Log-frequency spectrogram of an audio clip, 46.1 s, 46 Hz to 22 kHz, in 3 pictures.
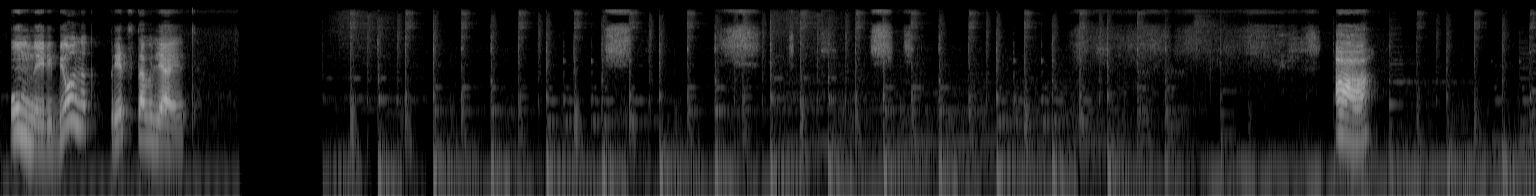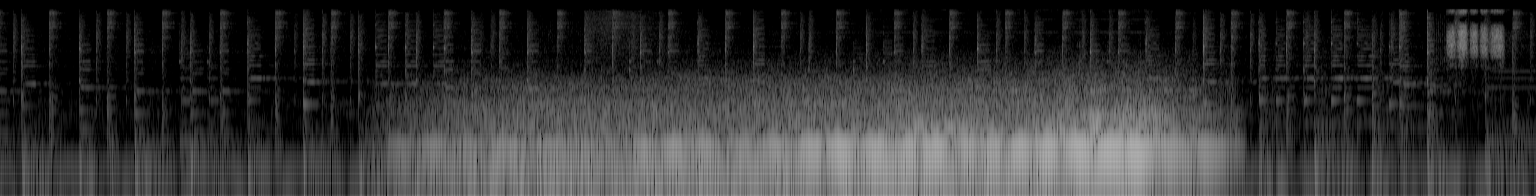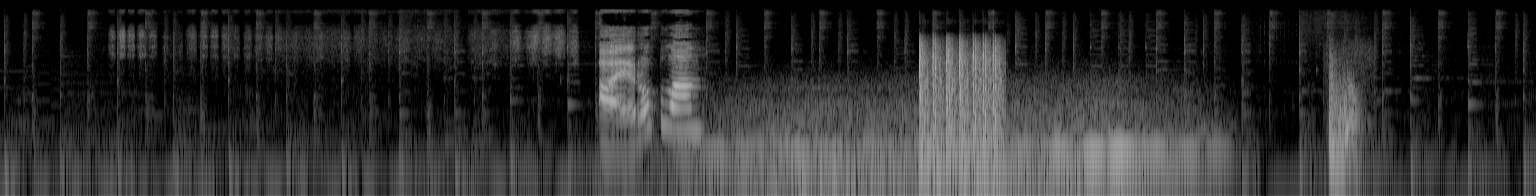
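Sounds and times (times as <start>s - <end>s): light music with ticking beat: 3.4s - 12.0s, 28.0s - 36.6s
cartoon propeller plane drone: 19.1s - 27.8s, 37.0s - 43.1s.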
